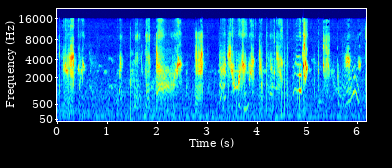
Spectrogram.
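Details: Pet budgerigar in a very good mood, chattering in a rapid, scratchy warble of short chirps and squeaky rising notes, with a few clearer whistled peaks, indoors.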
